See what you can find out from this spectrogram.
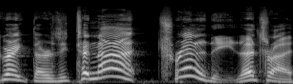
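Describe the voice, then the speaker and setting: Speaking at a fairly slow pace, a man uses a raised, projected voice. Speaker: podcast host. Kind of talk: podcast hosting with bloopers and ad reads.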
